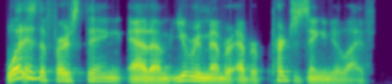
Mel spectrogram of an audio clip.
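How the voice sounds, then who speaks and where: A man's voice: mid-range voice, lively intonation, fairly quick. Male host, playful, jokey, casual. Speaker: podcast host. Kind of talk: casual chat.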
